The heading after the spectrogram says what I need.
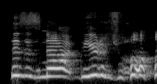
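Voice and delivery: high, slow laughing protest; laughing disbelief. Retold or imitated. Mother in labour laughing at being filmed, high and slow.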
